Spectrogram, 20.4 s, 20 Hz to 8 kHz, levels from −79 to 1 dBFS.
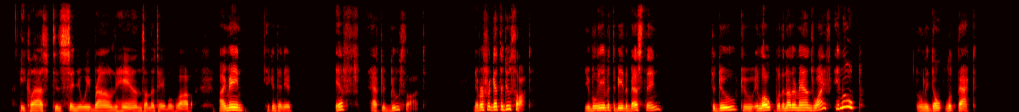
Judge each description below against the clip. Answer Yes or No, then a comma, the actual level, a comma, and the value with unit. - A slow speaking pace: Yes, slow, 130 wpm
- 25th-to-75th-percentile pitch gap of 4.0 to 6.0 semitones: Yes, average, 5.2 semitones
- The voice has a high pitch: No, medium, 155 Hz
